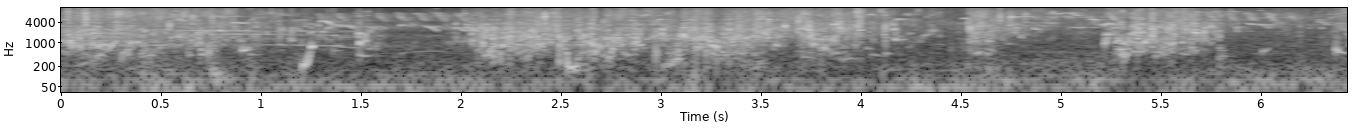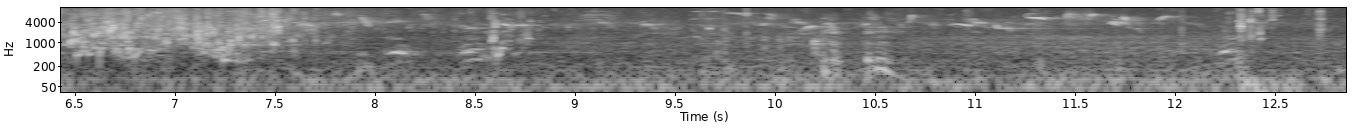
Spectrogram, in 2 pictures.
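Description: A hooked largemouth bass thrashing and splashing at the water's surface beside a kayak, in several bursts over the first seven seconds or so, then quieter.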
